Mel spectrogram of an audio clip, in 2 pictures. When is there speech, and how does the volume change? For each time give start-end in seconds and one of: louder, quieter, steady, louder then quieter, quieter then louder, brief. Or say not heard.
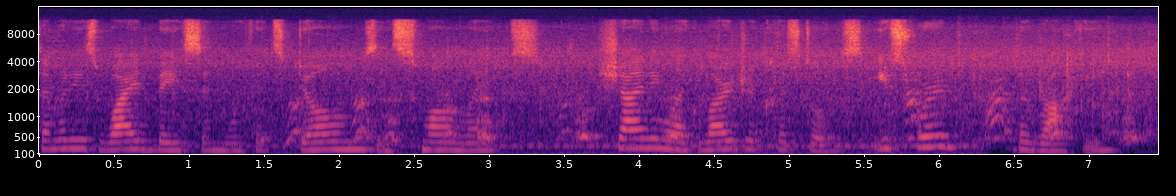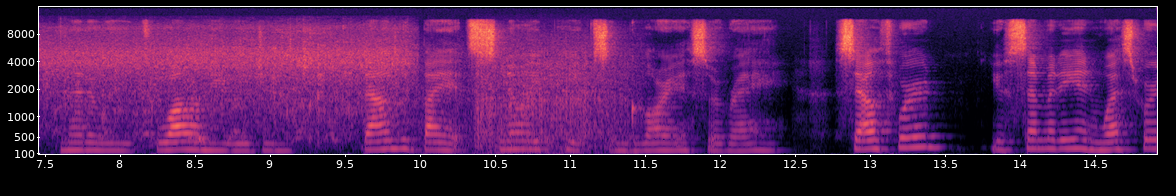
0.0-14.8 steady.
